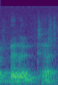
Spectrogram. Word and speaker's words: Belentep: Serdar Belentep, and I'm told that's the perfect pronunciation.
